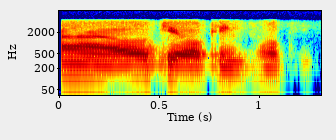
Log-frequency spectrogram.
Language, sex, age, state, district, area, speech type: Tamil, male, 18-30, Tamil Nadu, Dharmapuri, rural, conversation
